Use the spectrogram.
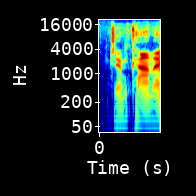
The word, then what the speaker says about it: gymkhana: GYMKHANA is spelled GYMKHANA. It's really like not like gym, J-I-M. But you say it like go to the gym.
